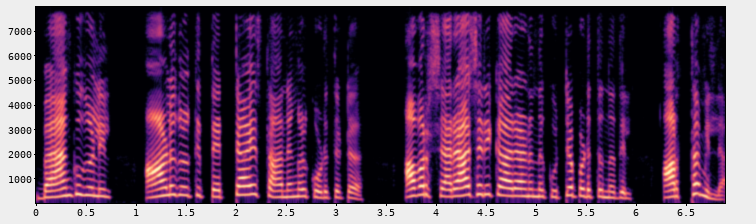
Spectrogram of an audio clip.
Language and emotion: Malayalam, angry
